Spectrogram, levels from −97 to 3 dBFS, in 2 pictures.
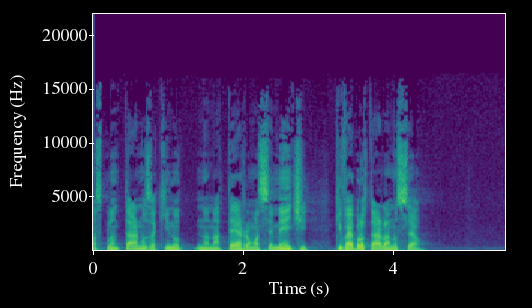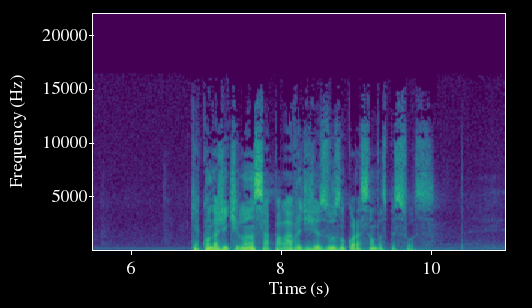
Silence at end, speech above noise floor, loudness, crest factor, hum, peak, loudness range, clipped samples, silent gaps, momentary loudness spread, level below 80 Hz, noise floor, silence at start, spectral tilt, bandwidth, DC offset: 1 s; 45 dB; -20 LUFS; 20 dB; none; -2 dBFS; 9 LU; under 0.1%; none; 13 LU; -42 dBFS; -64 dBFS; 0 s; -5 dB/octave; 15 kHz; under 0.1%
